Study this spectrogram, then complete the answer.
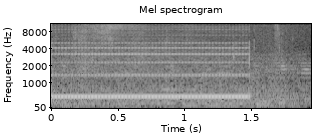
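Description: A steady electronic ringback tone on an outgoing phone call, loud and continuous, then cutting off abruptly partway through, leaving quieter line noise behind.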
